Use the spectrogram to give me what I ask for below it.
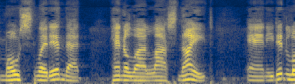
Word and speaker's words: Heinola: But then I watched them slide Ville Heinola, I believe. Is that how you say his name? – Heinola. Yeah.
